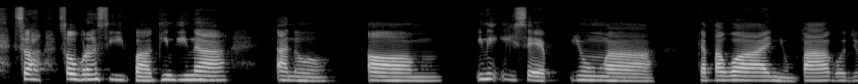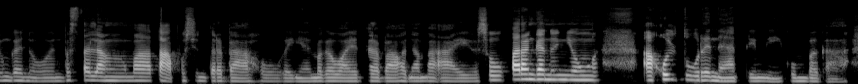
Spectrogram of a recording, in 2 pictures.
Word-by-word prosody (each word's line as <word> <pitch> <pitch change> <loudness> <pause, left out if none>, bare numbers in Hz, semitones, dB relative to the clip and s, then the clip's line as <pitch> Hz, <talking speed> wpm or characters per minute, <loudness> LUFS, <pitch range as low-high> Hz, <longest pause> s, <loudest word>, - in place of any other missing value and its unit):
Sa 240 -3 +3 0.2
sobrang 235 -1 +4
sipag 205 -6 0
hindi 215 -1 -1
na, 200 -2 +4 0.5
ano, 175 -4 -2 0.3
um, 175 -2 +3 0.4
iniisip 205 -7 -1 0.2
'yung, 195 -2 -2
ah, 170 -3 +2 0.5
katawan, 190 -1 +4
'yung 155 -2 -10
pagod, 180 0 +2
'yung 180 +1 -11
gano'n. 160 -3 -9
Basta 190 +3 -6
lang 180 -1 -1 0.2
matapos 175 0 -1
'yung 170 - -11
trabaho 155 -2 -8
ganiyan, 150 0 -8
magawa 155 -1 -4
'yung 150 +1 -8
trabaho 155 -1 -4
nang 155 0 -6
maayos. 150 -1 -7
So 205 0 -4
parang 235 +2 +8
gano'n 225 -2 +2
'yung 210 -1 -1 0.5
ah, 200 0 +7
kultura 215 -4 -1
natin, 155 -3 -4
eh, 135 - -9
kumbaga. 155 -2 -9
180 Hz, 120 wpm, -22 LUFS, 160-200 Hz, 0.5 s, parang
